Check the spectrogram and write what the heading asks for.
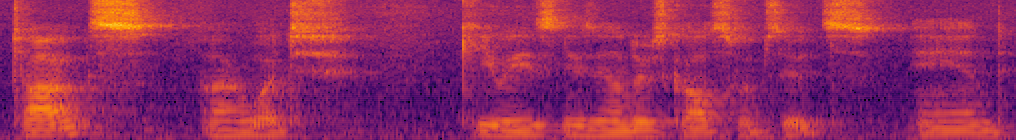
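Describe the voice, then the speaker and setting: Guy hosting a homemade vlog, really slow talker, bit far from the mic, echoey. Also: on the low side, level tone, creaky, fairly bright tone. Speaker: co-host of a couple's video blog. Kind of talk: casual video blog chat. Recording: echoey room, distant mic, faint noise.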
